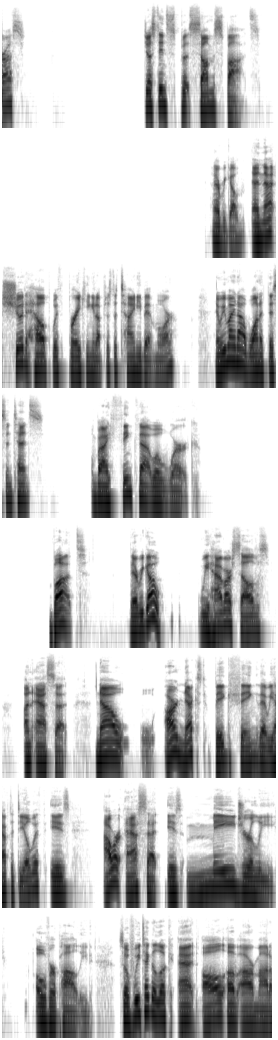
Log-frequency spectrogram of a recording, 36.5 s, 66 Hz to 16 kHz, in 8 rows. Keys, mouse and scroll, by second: 0.4 click, 0.6 click, 0.9 click, 1.1 click, 1.6 middle click, 1.9 click, 2.1 click, 3.0 click, 3.6 middle click, 4.1 click, 4.4 click, 5.1 middle click, 5.3 click, 5.4 click, 5.8 click, 6.3 right click, 6.7 alt+right click, 6.9 click, 7.0 click, 7.2 click, 11.1 click, 11.9 right click, 11.9 middle click, 12.3 click, 13.0 click, 13.6 click, 13.8 middle click, 17.3 middle click, 17.4 middle click, 17.4 middle click, 17.5 middle click, 17.8 middle click, 17.8 middle click, 17.9 middle click, 19.0 middle click, 19.6 middle click, 19.8 middle click, 19.9 middle click, 20.2 middle click, 25.9 shift+middle click, 26.3 middle click, 28.2 shift+middle click, 29.6 click, 31.3 click, 31.5 scroll, 32.0 shift+middle click, 32.8 middle click, 34.3 click, 36.0 click.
